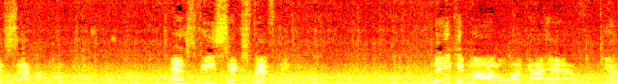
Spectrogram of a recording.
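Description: Steady low rumble of engine and road noise inside the cab of a moving Ford van. A voice speaks briefly twice, once about two seconds in and again near the end.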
